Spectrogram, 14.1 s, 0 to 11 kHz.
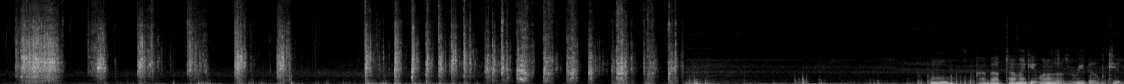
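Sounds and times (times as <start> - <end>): wire brush scraping grill grate: 0.0 - 4.0, 4.6 - 8.6
low steady rush: 8.6 - 14.0.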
